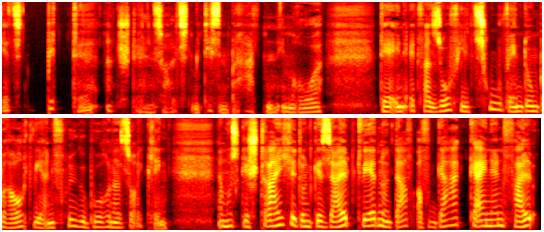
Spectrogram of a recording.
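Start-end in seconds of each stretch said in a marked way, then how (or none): none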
